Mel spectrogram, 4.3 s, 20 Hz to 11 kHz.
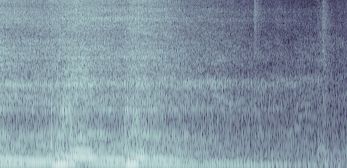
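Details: Pulsar motorcycle with about 16,090 km in for service: engine blips twice then settles to a rough, slightly uneven idle; abnormal engine noise, cause not yet pinned down.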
